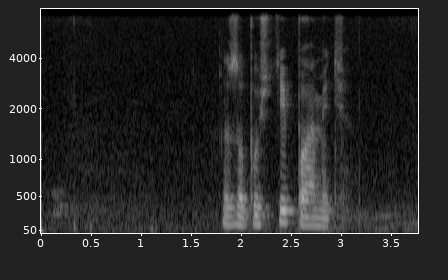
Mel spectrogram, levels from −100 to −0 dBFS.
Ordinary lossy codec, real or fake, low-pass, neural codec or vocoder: none; real; 7.2 kHz; none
